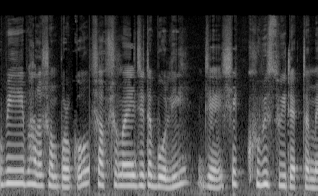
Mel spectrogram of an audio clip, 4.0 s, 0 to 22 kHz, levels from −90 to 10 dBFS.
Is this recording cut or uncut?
cut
